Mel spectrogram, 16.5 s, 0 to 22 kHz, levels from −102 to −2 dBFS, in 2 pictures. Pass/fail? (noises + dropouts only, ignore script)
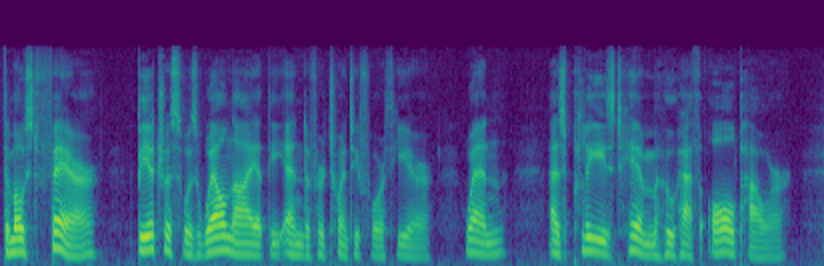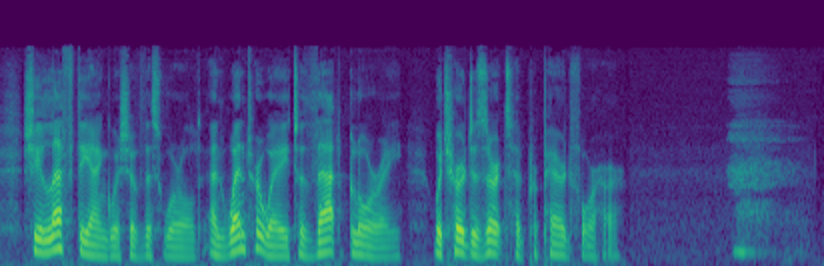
fail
